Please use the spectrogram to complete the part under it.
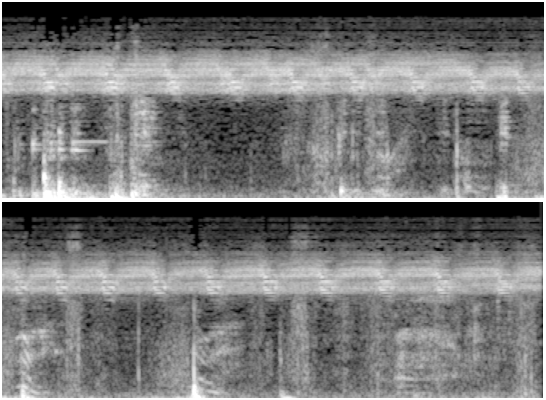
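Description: A heavy tyre thumps against the ground.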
